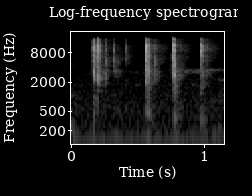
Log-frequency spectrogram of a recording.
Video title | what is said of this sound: LIVE AT 5 JEWELRY AUCTION VINTAGE COSTUME LOW STARTS, BIN FUN!! | yeah that's glass so these are glass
